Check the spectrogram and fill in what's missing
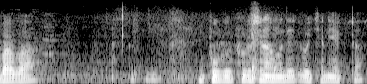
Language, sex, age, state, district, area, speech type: Bengali, male, 18-30, West Bengal, Jalpaiguri, rural, spontaneous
